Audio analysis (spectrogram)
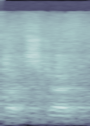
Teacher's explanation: no contrast between foot and strut, so they rhyme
